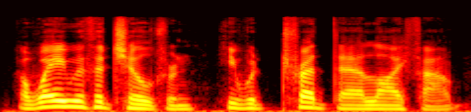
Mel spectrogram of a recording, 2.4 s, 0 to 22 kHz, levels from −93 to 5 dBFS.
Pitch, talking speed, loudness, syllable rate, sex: 145 Hz, 255 wpm, -17 LUFS, 5.8 syllables/s, male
